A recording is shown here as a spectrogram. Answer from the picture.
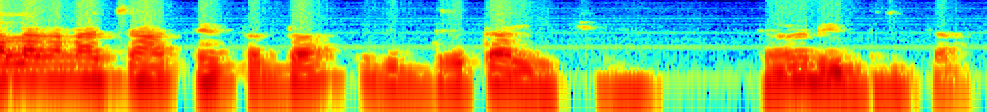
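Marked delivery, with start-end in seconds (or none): none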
